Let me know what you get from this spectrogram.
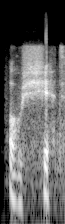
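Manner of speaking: hushed whisper under the breath. Storyteller voicing a character about to walk through a door, whispering. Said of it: "he kind of whispers".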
